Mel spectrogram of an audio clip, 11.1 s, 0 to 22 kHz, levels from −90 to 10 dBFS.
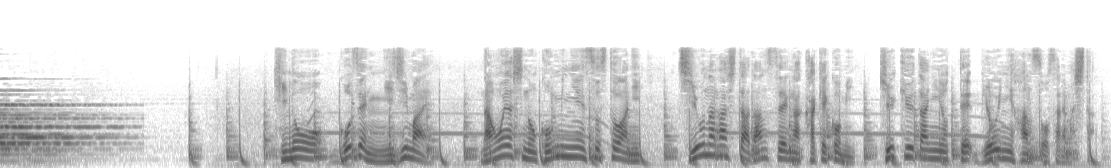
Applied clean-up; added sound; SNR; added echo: none; Dog; 19 dB; none.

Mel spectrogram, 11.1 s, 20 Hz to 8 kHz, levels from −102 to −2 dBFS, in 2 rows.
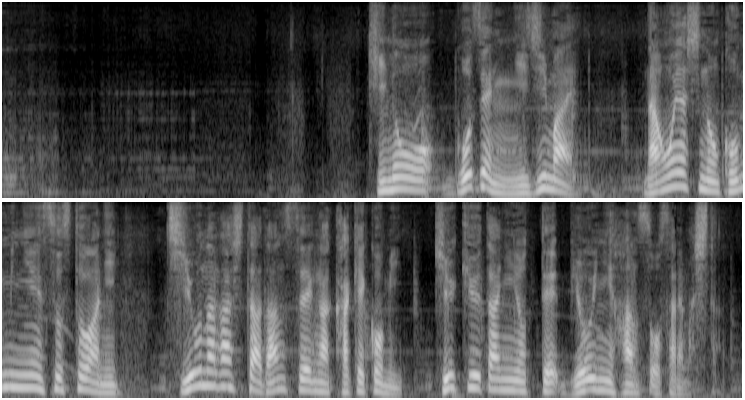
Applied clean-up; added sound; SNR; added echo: neural separator model SepFormer DNS4.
